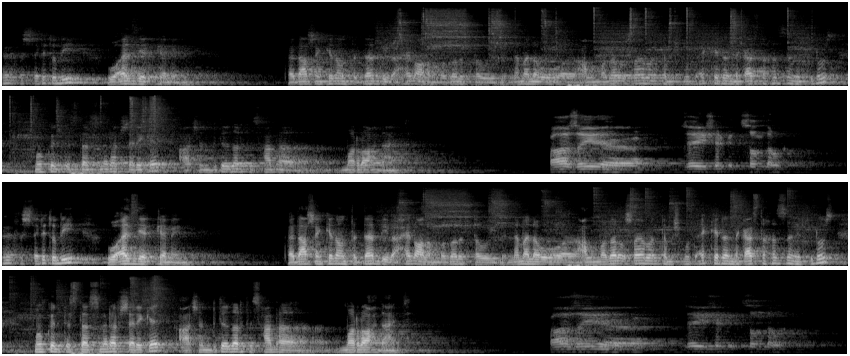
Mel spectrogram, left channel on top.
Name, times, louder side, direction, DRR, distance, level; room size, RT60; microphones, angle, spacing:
voice 1, 0.0-1.9 2.9-8.5 8.8-12.4, right 5 dB, 90° right, 12 dB, 0.4 m, -23 dB
sound 1, 3.7-5.1 5.4-7.4 7.8-8.1 8.5-9.5 9.7-10.0, left 1 dB, 15° left, 1.3 m, -39 dB
voice 2, 13.9-14.9 15.3-16.3, left 5 dB, 85° left, 10 dB, 0.6 m, -31 dB
8.7 x 4.5 x 6.5 m, 1.5 s
head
